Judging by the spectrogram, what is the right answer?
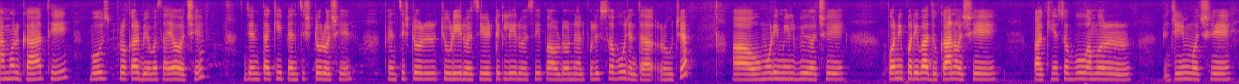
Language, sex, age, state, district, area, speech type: Odia, female, 18-30, Odisha, Bargarh, rural, spontaneous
